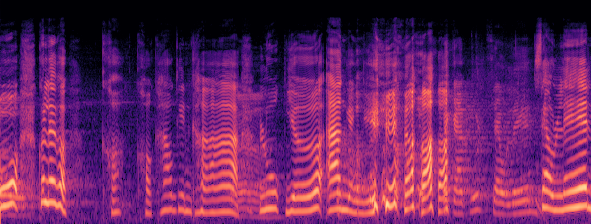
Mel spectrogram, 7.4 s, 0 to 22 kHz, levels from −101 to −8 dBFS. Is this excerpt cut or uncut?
uncut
